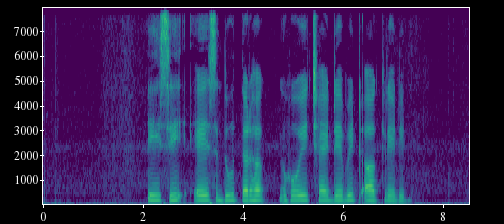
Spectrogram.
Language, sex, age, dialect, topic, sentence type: Maithili, female, 25-30, Eastern / Thethi, banking, statement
